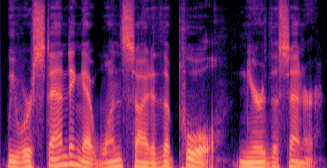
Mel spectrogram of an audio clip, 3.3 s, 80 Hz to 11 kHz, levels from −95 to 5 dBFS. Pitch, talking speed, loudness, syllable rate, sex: 105 Hz, 220 wpm, -17 LUFS, 5.4 syllables/s, male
